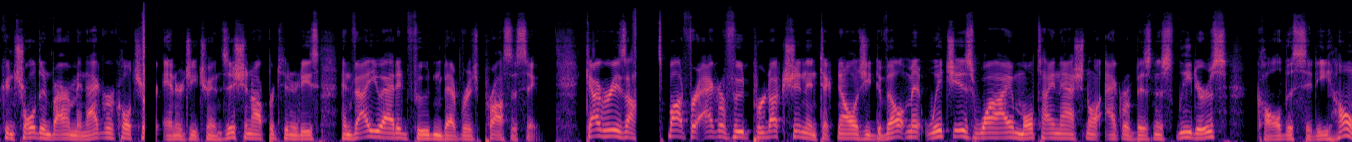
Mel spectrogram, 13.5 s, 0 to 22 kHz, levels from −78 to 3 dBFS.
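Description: The radio link of an analogue FM wireless microphone fades twice in this speech recording, and the receiver's squelch mutes it: a wireless microphone squelch dropout. Brief hiss swells into near-silent holes at 1.40–1.57 s (125 ms mute, before "energy transition opportunities and") and 6.31–6.60 s (236 ms, before "for agri food production").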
